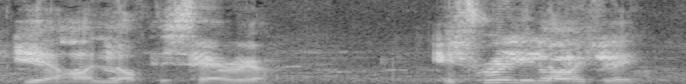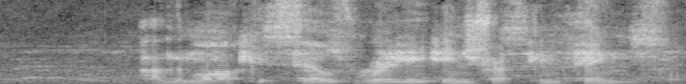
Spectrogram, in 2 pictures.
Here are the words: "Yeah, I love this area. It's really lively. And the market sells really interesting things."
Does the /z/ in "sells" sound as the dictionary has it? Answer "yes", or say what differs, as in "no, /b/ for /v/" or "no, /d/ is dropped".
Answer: yes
